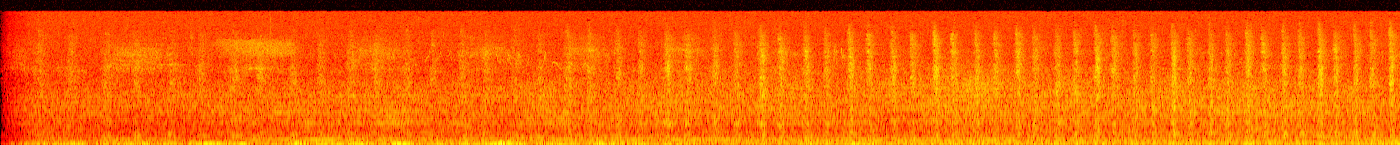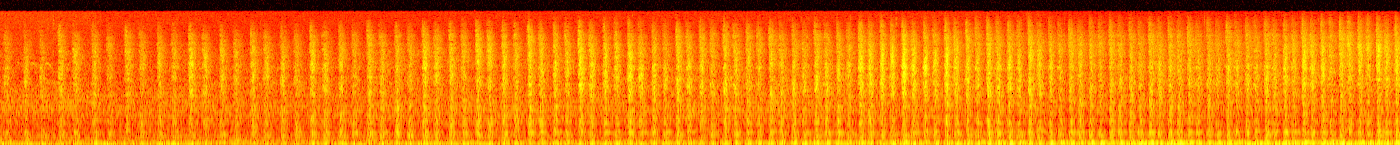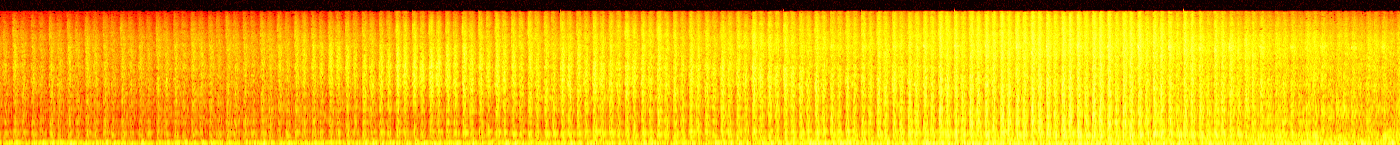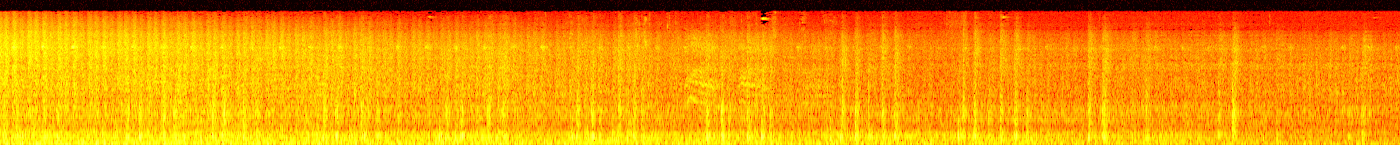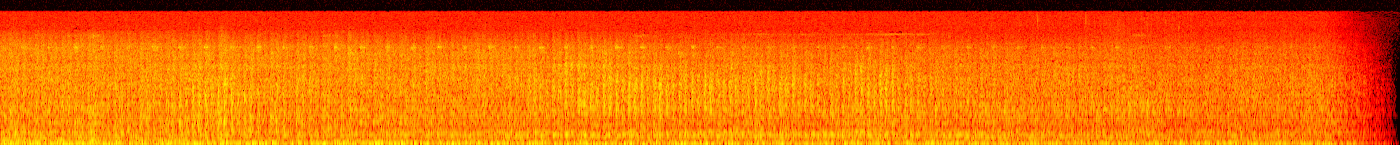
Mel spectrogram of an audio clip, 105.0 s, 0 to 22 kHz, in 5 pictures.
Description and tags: A stereo field recording of a narrow gauge steam train starting off uphill and it picks up speed as it gets closer. Recorded on a bend on the Ffestiniog Railway with a Zoom H2 on-board rear mics.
